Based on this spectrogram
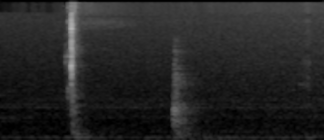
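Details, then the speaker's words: One-ton-swapped Jeep Cherokee XJ, cabin, while testing newly mounted air locker solenoids and switches: two sharp, separate clicks as the rear air locker engages, a normal solenoid click. "I think I don't know if you guys can hear that clicking. That's definitely the rear."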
